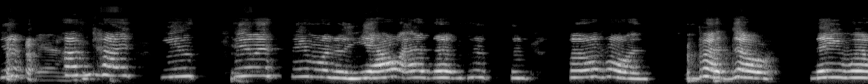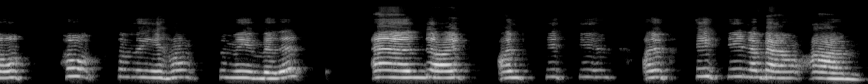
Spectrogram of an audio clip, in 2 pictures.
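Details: Young woman about to turn 20 with cerebral palsy, whose speech is described as hard to understand, with trouble on plosive sounds such as p and b; dysarthria due to cerebral palsy.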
